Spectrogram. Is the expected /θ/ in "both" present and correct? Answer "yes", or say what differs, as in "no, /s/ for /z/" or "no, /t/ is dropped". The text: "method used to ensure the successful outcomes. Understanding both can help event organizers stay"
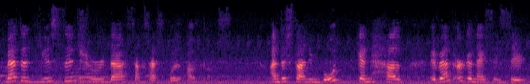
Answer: no, /t/ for /θ/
